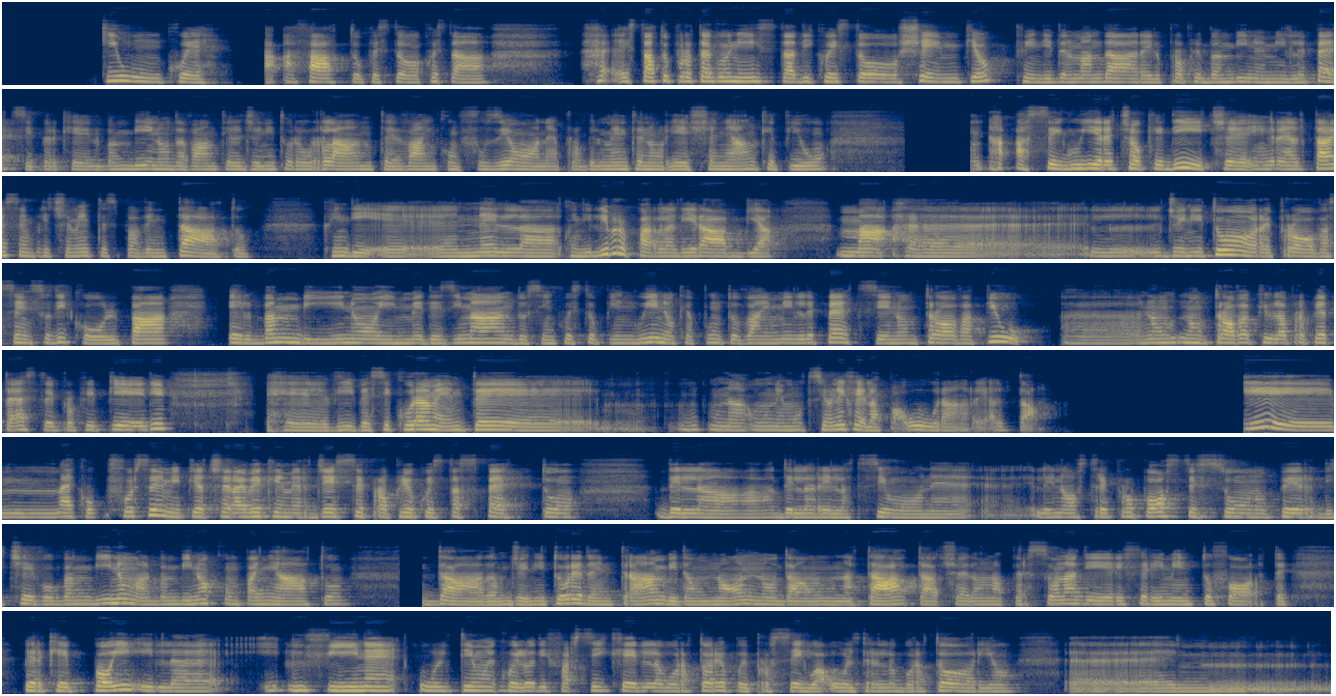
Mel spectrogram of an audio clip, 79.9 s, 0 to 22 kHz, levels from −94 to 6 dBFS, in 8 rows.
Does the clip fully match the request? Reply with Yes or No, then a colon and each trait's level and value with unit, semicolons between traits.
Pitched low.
No: medium, 175 Hz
